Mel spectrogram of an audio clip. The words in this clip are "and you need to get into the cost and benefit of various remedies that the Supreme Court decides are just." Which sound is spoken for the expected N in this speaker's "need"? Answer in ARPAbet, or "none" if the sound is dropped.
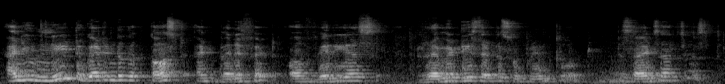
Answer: N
